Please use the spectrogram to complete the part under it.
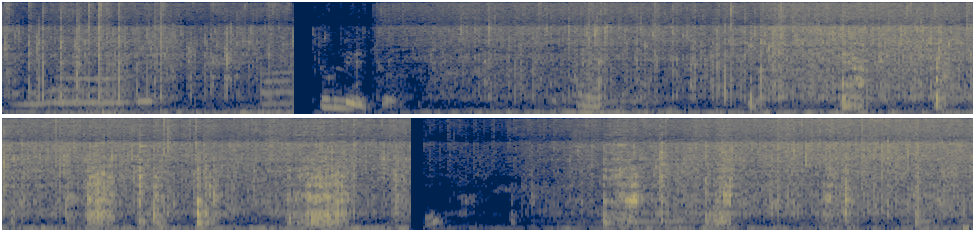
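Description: Mustard seeds, ginger and garlic fry in hot oil for a fish curry, a continuous close sizzle with spatter crackles and repeated spoon scrapes against the pan, broken by two short cuts.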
